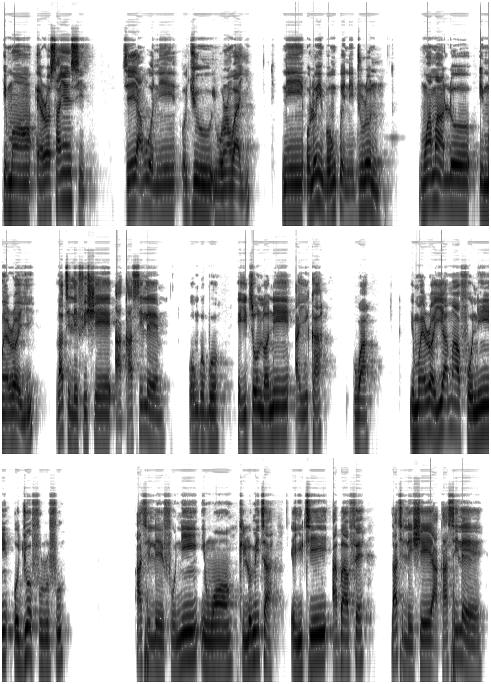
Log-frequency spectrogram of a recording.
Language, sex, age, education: Yoruba, male, 15-29, tertiary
